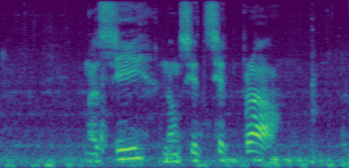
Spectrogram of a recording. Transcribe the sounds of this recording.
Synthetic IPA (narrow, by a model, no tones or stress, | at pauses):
ŋəsinɔŋsit̪̚sɪt̪̚pɾaː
